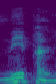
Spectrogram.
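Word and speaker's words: 日本: Word Japan pronounced as Nippon in Japanese. Nippon is a lucky word, ranked third, luckier than those general and bad.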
